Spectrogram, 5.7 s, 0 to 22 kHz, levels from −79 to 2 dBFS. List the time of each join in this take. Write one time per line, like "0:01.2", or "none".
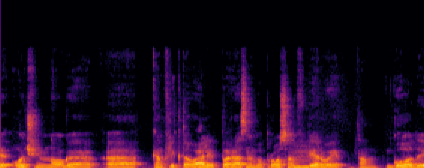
none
